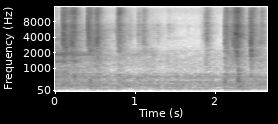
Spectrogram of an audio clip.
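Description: Tarot cards are shuffled close by, a series of quick papery riffles and flutters in repeated short bursts, quiet and alone.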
